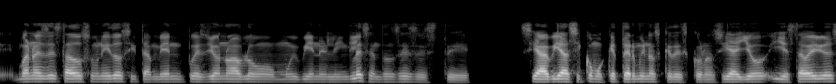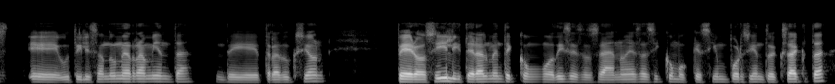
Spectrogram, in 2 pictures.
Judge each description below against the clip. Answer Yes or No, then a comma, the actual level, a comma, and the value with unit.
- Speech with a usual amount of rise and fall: No, narrow, 1.8 semitones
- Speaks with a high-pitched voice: No, low, 125 Hz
